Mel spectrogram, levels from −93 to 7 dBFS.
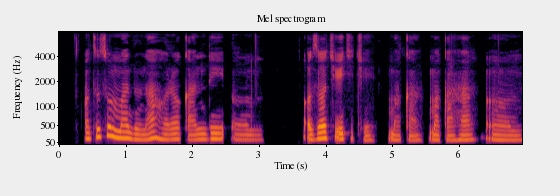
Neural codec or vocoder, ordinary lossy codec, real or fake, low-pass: none; none; real; none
